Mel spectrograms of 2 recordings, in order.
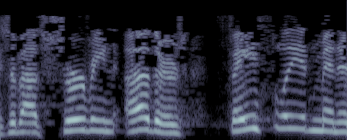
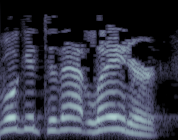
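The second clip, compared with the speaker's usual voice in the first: ordinary talk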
